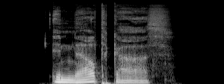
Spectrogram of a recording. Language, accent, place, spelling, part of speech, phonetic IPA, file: German, Germany, Berlin, Inertgas, noun, [iˈnɛʁtˌɡaːs], De-Inertgas.ogg
- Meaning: inert gas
